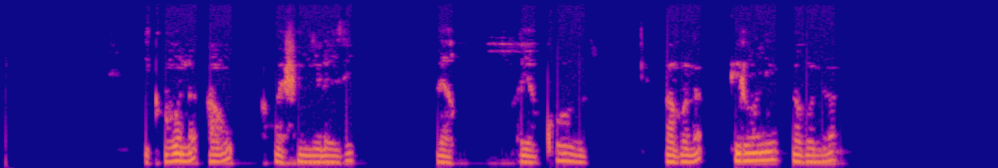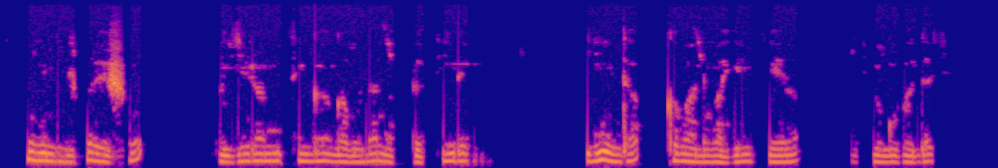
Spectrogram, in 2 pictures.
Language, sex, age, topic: Kinyarwanda, male, 18-24, government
